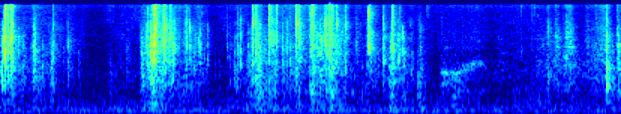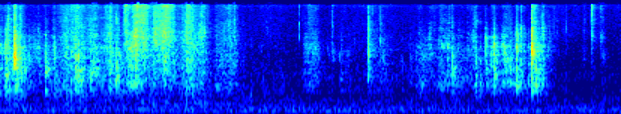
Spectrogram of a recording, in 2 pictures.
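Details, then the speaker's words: Sterile paper surgical drape peeled open and unfolded over the right neck site, after skin cleaning, before an interscalene block for rotator cuff repair in an anesthetized man: crinkling, tearing paper rustles in a small room. "So I peel this off, drop it over the site where I anticipate going in, and go ahead and open that up."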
